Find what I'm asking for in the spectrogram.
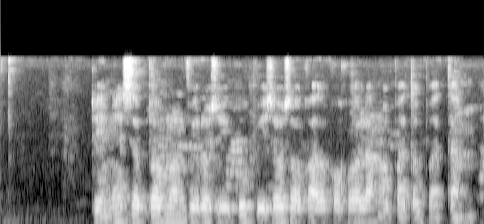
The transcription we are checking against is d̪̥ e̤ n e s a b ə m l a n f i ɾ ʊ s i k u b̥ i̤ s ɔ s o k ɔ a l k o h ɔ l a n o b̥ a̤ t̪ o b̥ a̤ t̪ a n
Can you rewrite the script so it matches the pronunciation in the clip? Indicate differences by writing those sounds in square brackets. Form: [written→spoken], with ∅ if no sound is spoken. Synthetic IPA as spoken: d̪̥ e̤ n e s [a→ə] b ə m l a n f i ɾ ʊ s i k u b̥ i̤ s ɔ s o k ɔ a l k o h ɔ l a n o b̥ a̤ t̪ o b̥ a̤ t̪ a n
